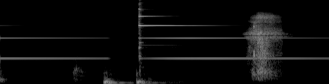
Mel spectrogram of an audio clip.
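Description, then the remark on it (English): A bright notification bell dings once with a sharp strike, its clear tone ringing on steadily, joined by a brief airy shimmer near the end. A couple of soft thumps precede it; no talking. “If it's your first time watching, you have not subscribed, hit the little button down there, turn the little notification bell on. Bing!”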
